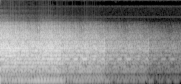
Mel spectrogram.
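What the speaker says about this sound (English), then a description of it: "that modulation, that very fast modulation, is also in the repeats of my delay" An electric guitar sound through a chorus pedal set to fast modulation feeds into a delay, leaving a loud, warbling, slightly distorted wash of repeats that slowly fades with no talking.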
